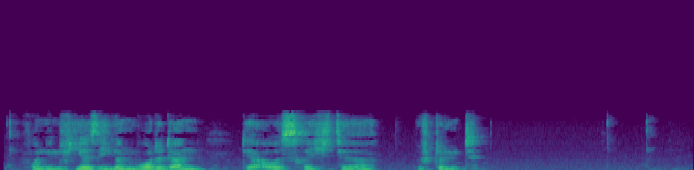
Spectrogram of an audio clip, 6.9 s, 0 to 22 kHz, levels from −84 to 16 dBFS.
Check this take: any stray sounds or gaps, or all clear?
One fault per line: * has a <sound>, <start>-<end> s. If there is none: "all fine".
all fine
